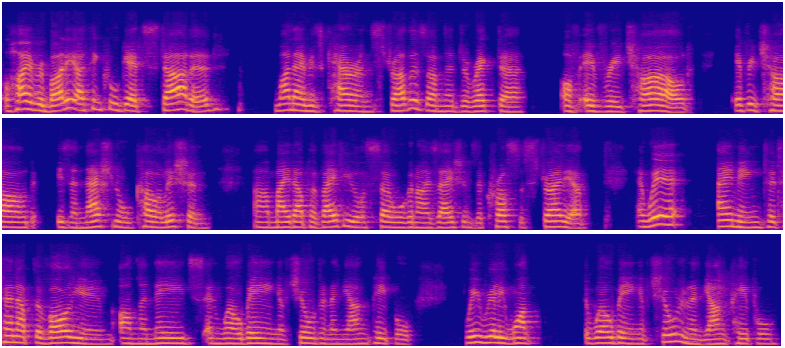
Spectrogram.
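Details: Adult woman; normal speech.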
